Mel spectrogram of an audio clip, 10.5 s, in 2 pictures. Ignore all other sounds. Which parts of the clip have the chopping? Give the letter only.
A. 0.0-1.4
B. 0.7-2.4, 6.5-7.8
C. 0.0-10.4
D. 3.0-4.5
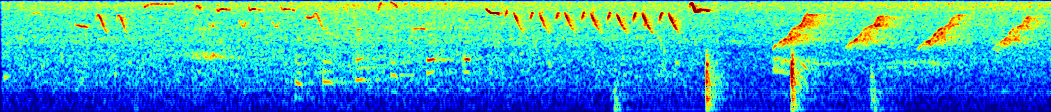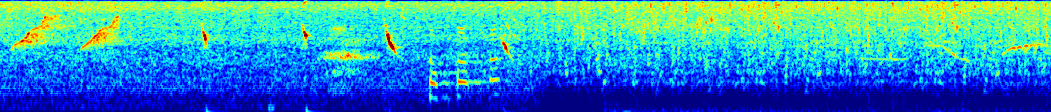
D.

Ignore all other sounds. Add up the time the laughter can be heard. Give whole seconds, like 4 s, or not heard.
3 s.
